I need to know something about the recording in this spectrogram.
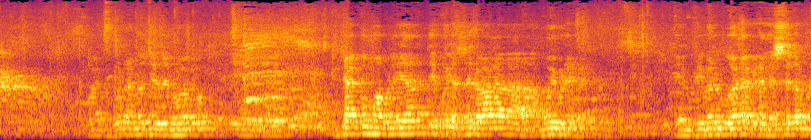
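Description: An elderly man speaks calmly into a microphone, heard through loudspeakers in an echoing hall.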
